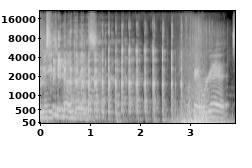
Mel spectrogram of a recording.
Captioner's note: Stavros laughs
